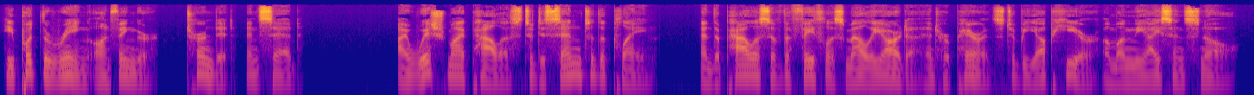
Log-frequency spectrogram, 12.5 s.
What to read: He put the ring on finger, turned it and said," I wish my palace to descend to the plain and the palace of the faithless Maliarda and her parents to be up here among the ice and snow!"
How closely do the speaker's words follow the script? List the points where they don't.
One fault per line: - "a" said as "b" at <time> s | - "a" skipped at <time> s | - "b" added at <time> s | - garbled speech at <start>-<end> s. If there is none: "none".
none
